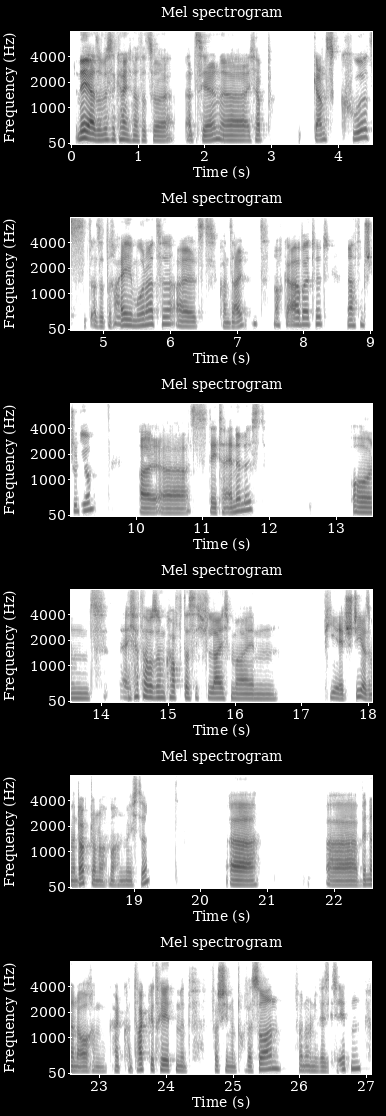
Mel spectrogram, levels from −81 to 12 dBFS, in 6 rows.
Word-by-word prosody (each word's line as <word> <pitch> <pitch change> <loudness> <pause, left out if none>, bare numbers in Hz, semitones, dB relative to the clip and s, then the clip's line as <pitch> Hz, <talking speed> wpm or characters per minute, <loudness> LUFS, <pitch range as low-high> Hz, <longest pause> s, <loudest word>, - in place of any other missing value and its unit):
Ne, 185 +2 +13
also 140 -3 +7
'n - - -2
bisschen 145 0 +1
kann 155 +1 +3
ich 130 - -10
noch 130 -2 -5
dazu 125 0 -2
er 120 -1 -4
erzählen, 130 +5 +2
äh, 130 -1 +1
ich 130 - -6
habe 135 0 -3 0.7
ganz - - +3
kurz, 205 +5 0
also, 125 - -7
3 155 +1 0
Monate 185 +6 -3
als 130 -2 -1
Consultant 155 - -6
noch - - -9
gearbeitet, 175 +2 -1 0.2
nach 155 -1 -2
dem 165 0 -13
Studium 175 +8 0 0.6
al 120 -1 +3
äh, 115 0 -2
als 155 - -3
Data 125 -1 -1
Analyst. 165 - -2 1.3
Und 130 -2 -3 0.3
ich - - +1
hatte 175 0 -2
auch 155 - +4
so 150 0 +4
im 150 - -6
Kopf, 150 -1 -3
dass 145 -2 +1
ich 140 - -1
vielleicht 135 0 +2
meinen 125 -1 -5 0.7
PhD, 140 +5 +5
also 115 -5 0
meinen 115 - -4
Doktor 125 -5 +1
noch 110 +1 -8
machen 115 -1 -9
möchte. 115 +8 -4 1.2
Äh. 120 -2 +5 1.0
Äh, 110 0 0
bin 125 +4 -7
dann 120 -3 +1
auch 115 -1 -1
in 110 -2 -15
Ko - - -6
Kontakt 150 +1 0
getreten 135 -2 0
mit 115 -4 -11
verschiedenen 115 -2 +2
Professoren 155 +9 +2 0.2
von 125 0 -10
Universitäten, 125 +9 -7
130 Hz, 135 wpm, -27 LUFS, 120-155 Hz, 1.3 s, Ne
